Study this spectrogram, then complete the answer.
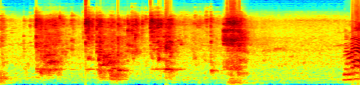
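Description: Water poured from a small tumbler into a pressure cooker at home, several short splashing pours in quick succession, close and fairly loud, with brief pauses between them.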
